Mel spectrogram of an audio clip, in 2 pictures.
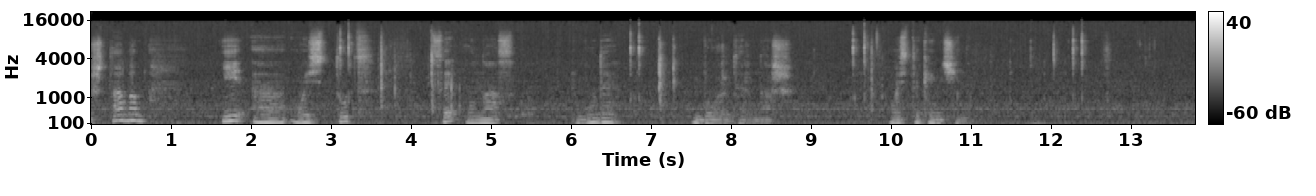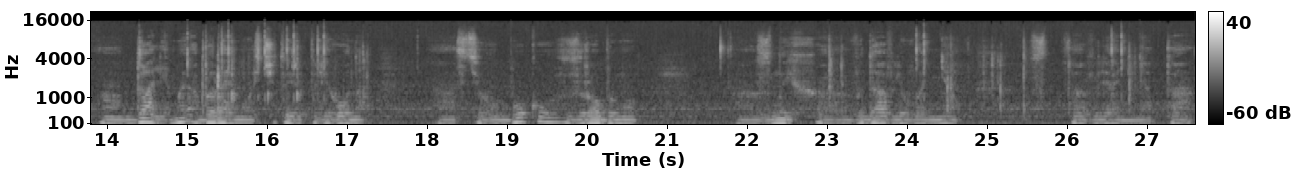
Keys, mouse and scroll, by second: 15.1 click, 15.6 shift+click, 16.0 shift+click, 16.4 shift+click.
